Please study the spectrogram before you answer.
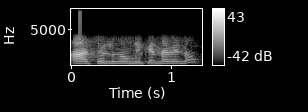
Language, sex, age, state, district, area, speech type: Tamil, female, 18-30, Tamil Nadu, Namakkal, rural, conversation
